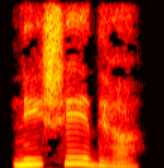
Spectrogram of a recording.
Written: ನಾಶ್ತಾ

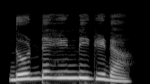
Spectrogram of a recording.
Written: ದೊಡ್ಡಹಿಂಡಿಗಿಡ

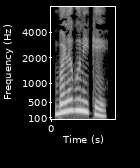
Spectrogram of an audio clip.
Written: ಬಳಗುನಿಕೆ

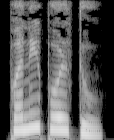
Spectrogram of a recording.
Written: ಪನಿಪೊಳ್ತು

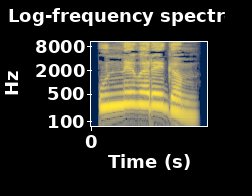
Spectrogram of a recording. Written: ಉನ್ನೆವರೆಗಂ

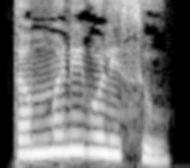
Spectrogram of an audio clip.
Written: ತಮ್ಮಣಿಗೊಳಿಸು

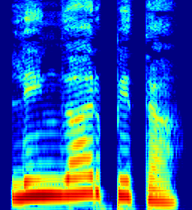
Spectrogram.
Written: ಲಿಂಗಾರ್ಪಿತ

